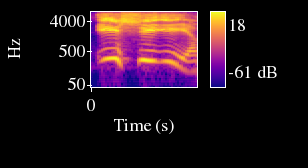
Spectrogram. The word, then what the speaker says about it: Ishii: Moxley versus Ishii, excuse my American. – Filthy that Gaijin. – I can't help it. I'm sorry. – You say it right. Ishii.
